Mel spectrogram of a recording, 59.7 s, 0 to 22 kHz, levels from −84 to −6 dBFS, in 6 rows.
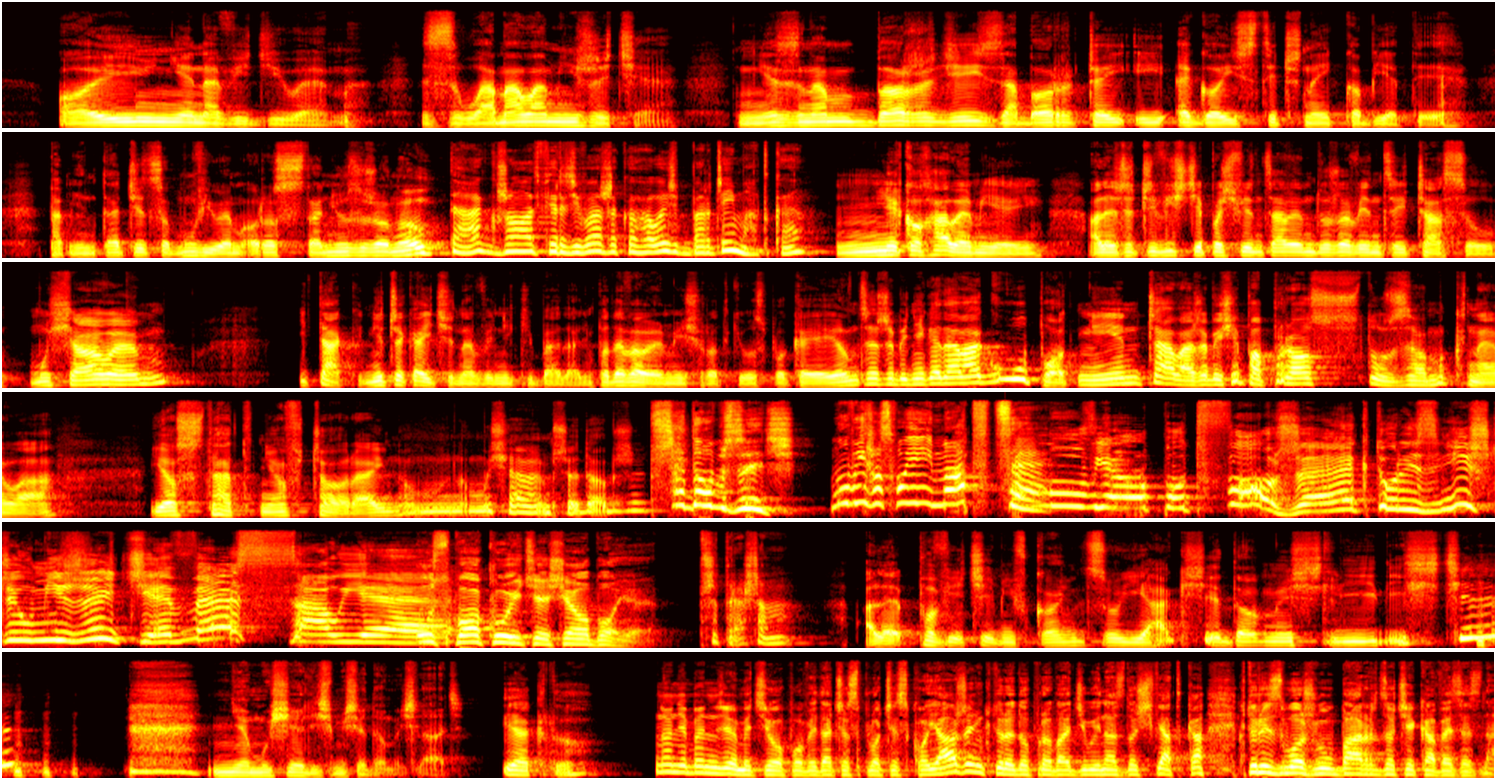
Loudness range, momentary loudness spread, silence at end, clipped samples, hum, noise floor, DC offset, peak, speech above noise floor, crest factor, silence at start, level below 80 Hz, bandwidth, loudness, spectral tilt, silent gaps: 6 LU; 13 LU; 0 s; under 0.1%; none; -57 dBFS; under 0.1%; 0 dBFS; 42 dB; 16 dB; 0.4 s; -56 dBFS; 16 kHz; -16 LUFS; -5 dB/octave; none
